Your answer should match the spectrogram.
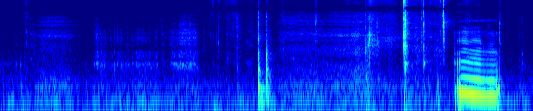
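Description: Quiet paper handling on a cutting mat: faint rustling and a few light clicks as glued paper pieces are picked up and laid down, with a brief vocal sound near the end.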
